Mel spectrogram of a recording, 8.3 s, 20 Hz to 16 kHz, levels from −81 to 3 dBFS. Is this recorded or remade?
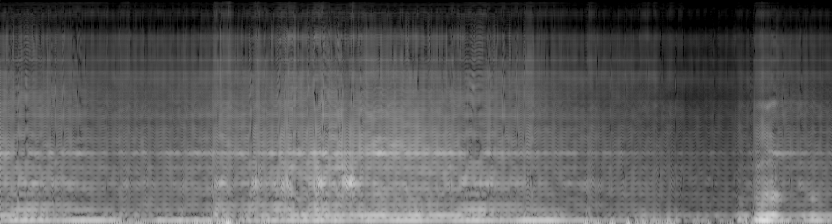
remade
